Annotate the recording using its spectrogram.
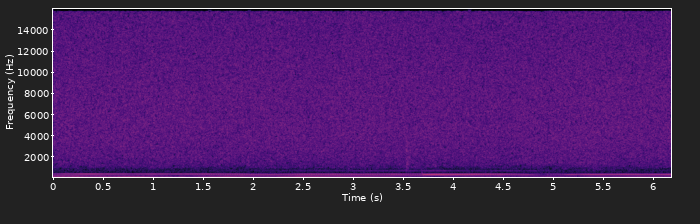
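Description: Background music: soft, sustained chord tones held steadily like a bowl or bell drone, with one note shifting to a lower pitch about two thirds of the way through.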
